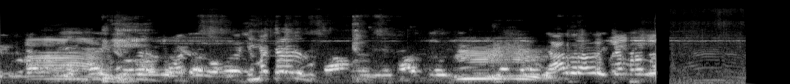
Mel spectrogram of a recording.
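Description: Khillar cattle moo loudly nearby at a livestock fair in long, drawn-out calls, one after another, with a brief softer call at the end.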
